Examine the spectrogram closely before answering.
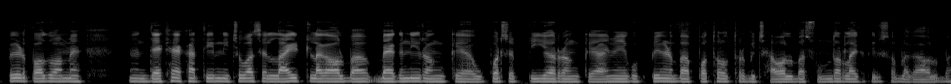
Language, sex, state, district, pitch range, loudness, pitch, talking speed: Bhojpuri, male, Bihar, Gopalganj, 130-140 Hz, -35 LUFS, 135 Hz, 195 wpm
